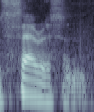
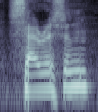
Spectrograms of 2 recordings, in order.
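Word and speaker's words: sericin: One of them, a very important one called sarasin. You spell that s e r i c i n. Check this on a computer. Sarrain keeps your skin hydrated. Sarasin traps moisture within your skin.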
